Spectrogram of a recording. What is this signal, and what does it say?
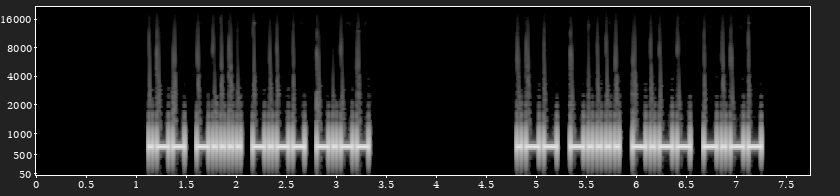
Morse code, heard as a keyed tone, about 29 wpm, 700 Hz. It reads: W6YY W6YY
